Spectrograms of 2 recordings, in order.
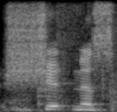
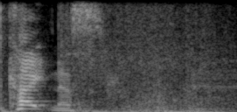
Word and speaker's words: chitinous: Full W build with shitness plating. I'm sorry, it's chitinous. Chitinous is, I believe, how you pronounce it properly, but every time I look at it, that's where my brain immediately goes to.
